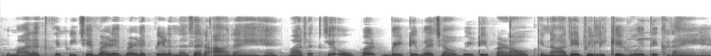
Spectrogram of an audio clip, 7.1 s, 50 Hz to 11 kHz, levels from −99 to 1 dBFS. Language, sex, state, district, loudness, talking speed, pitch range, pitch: Hindi, female, Maharashtra, Aurangabad, -26 LUFS, 200 wpm, 190-210 Hz, 200 Hz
